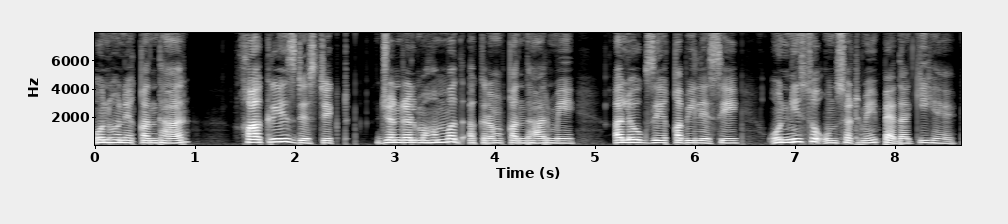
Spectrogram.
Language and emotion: Urdu, neutral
